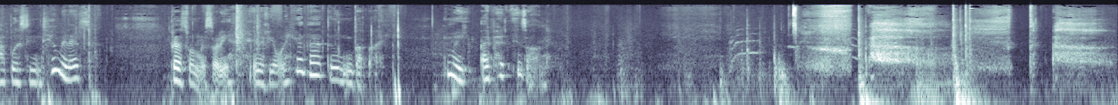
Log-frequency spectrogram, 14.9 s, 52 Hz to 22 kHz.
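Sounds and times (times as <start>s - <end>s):
speech: 0.0s - 1.4s, 2.3s - 5.3s, 6.0s - 7.4s
deep breaths taken before a study session: 1.5s - 2.3s, 10.6s - 14.9s.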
